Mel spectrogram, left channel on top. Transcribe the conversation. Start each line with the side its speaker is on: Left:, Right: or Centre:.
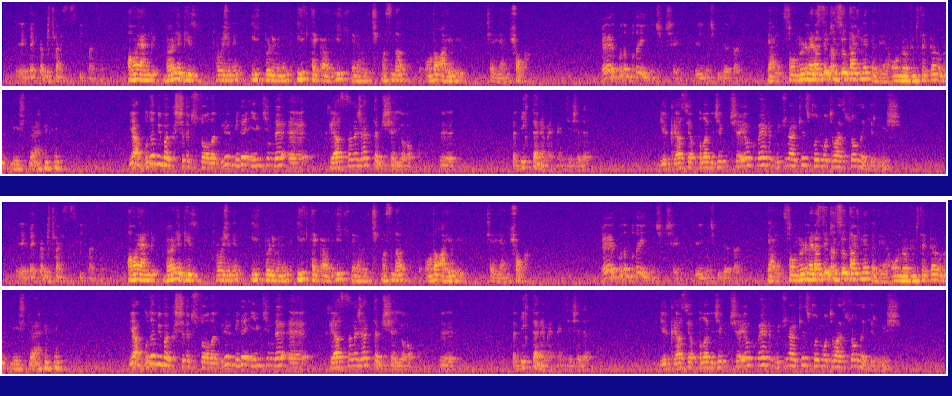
Left: e, bekle bitmez bitmez yani.
Right: Ama yani bir- böyle bir projenin ilk bölümünün ilk tekrarda ilk denemede çıkması da o da ayrı bir şey yani şok.
Left: Evet bu da bu da ilginç bir şey. ilginç bir detay.
Right: Yani son bölüm
Left: Yani
Right: herhalde
Left: nasıl
Right: kimseyi
Left: nasıl
Right: tatmin
Left: bir
Right: etmedi yani. on dördüncü tekrar olur değişik yani. <laughs>
Left: ya bu da bir bakış açısı olabilir. Bir de ilkinde e, kıyaslanacak da bir şey yok. E, yani ilk deneme neticede. Bir kıyas yapılabilecek bir şey yok ve bütün herkes full motivasyonla girmiş.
